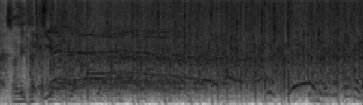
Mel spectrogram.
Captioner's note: applause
